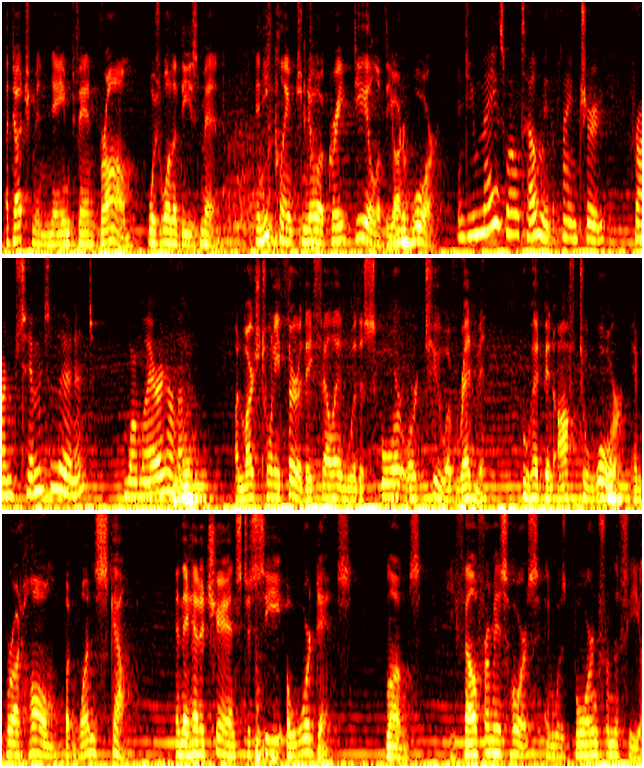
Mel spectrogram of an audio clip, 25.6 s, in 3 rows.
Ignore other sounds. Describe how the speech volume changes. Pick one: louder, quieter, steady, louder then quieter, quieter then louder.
steady.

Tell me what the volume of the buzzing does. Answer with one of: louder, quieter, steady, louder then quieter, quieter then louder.
louder then quieter.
